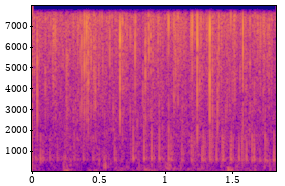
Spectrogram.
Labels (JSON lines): {"label": "biophony, rattle response", "recorder": "SoundTrap 500"}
